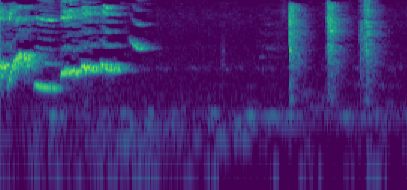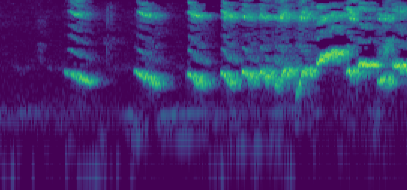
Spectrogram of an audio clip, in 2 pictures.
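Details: White-rumped shama in a breeding cage, with warbled whistled phrases at the start, a few sharp clicks in a quieter middle, then a rapid chattering run of mixed notes.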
